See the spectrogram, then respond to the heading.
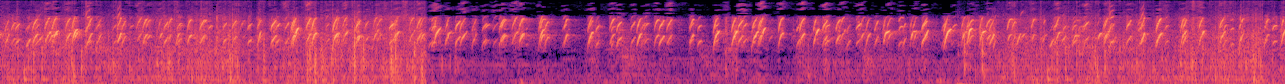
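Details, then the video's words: European goldfinch giving mating song, styles called betbta and setsesta: continuous quick high chirps and trills, with a broadband background wash at the start and end and clearer twittering in the middle. "بتبتة وستسستة الحسون لتزاوج"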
